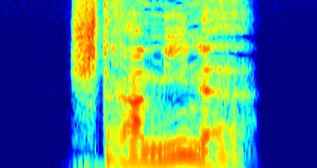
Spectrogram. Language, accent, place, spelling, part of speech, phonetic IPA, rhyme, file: German, Germany, Berlin, Stramine, noun, [ʃtʁaˈmiːnə], -iːnə, De-Stramine.ogg
- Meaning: nominative/accusative/genitive plural of Stramin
